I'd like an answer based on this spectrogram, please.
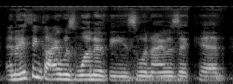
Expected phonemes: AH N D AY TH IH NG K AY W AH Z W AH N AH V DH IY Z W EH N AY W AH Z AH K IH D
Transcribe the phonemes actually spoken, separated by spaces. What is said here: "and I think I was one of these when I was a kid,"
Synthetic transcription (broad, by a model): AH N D AY TH IH NG K AY W AH Z W AH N AH V DH IY Z W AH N AY W AH Z AH K IH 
